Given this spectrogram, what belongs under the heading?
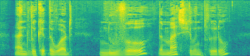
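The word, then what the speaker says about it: nouveaux: Nouveau the masculine plural and that actually ends in an X nouveau nouveau no Nouveau in the singular is spelled n-o-u-v-e-a-u and in the plural exactly the same but with an x on the end n o u v e a u x but it sounds exactly like the singular nouveau so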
